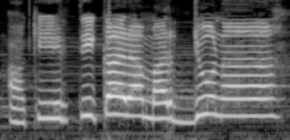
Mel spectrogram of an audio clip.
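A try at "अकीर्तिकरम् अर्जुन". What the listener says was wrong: Yeah. You got it right?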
